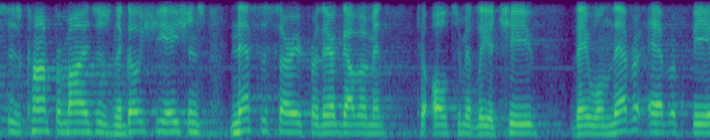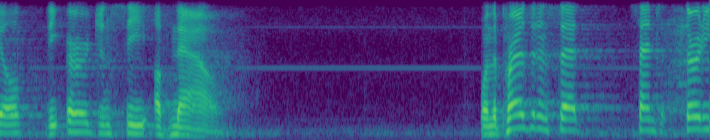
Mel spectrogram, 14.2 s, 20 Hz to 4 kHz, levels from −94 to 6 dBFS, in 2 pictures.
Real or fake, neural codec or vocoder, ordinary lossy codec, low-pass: real; none; Opus, 24 kbps; 3.6 kHz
